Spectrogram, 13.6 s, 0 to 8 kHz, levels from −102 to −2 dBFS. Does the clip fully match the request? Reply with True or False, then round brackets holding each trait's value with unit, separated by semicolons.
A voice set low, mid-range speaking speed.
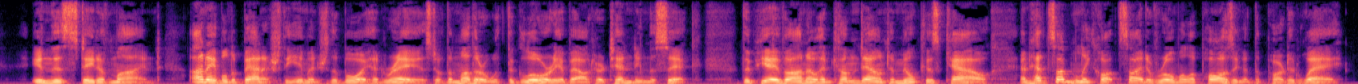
True (130 Hz; 195 wpm)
